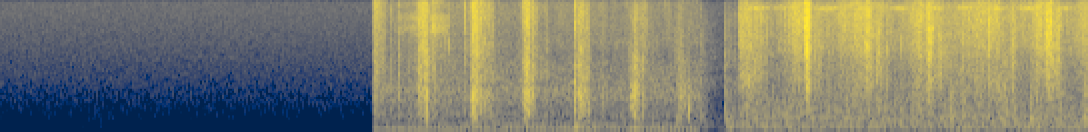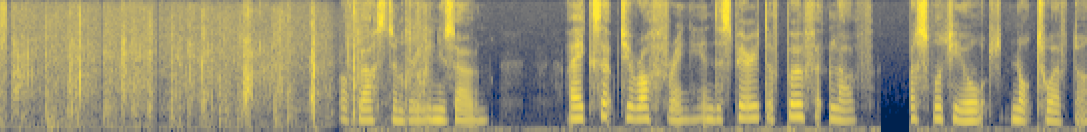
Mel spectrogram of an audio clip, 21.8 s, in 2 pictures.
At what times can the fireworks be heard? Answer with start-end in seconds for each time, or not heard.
6.3-14.5.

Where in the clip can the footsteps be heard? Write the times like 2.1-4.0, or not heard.
3.7-15.2.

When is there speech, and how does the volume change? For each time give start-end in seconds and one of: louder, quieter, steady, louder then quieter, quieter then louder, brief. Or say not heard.
14.2-15.9 brief
16.6-21.7 steady.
